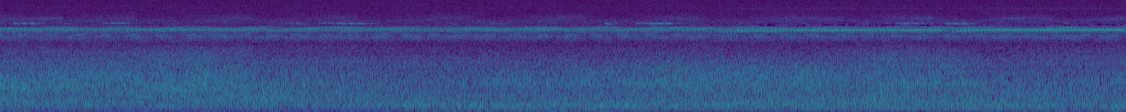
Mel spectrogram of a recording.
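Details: Night chorus of autumn insects in the Tsukimi no Mori forest, Kaizu, Gifu Prefecture, Japan, above the lit Nobi Plain; a continuous high trilling band with quick pulses, with a low rumble of traffic swelling near the end.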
